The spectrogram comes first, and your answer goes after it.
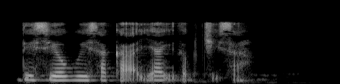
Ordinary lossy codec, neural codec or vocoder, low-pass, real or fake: AAC, 48 kbps; none; 7.2 kHz; real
